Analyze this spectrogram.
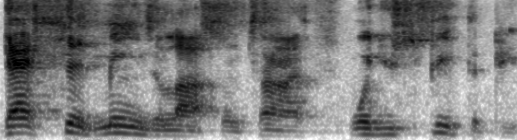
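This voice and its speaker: A man with vocal fry speaks at a fairly quick pace. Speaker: hip-hop news commentator. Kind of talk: casual commentary monologue. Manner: aggressive.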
